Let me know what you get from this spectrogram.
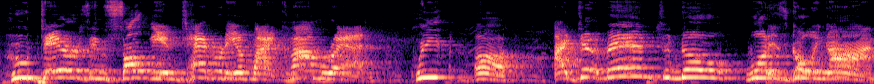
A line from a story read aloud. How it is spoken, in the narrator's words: I shout out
